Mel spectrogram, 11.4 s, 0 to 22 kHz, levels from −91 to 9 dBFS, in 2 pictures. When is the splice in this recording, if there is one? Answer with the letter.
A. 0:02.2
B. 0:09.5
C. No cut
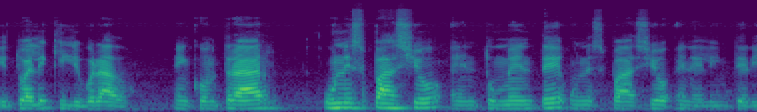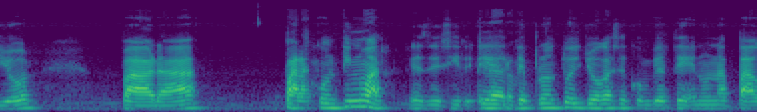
A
